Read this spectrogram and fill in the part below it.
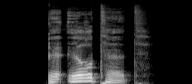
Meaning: inflection of beirren: 1. second-person plural preterite 2. second-person plural subjunctive II
- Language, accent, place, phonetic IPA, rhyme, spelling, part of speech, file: German, Germany, Berlin, [bəˈʔɪʁtət], -ɪʁtət, beirrtet, verb, De-beirrtet.ogg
